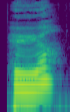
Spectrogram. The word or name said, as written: hører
